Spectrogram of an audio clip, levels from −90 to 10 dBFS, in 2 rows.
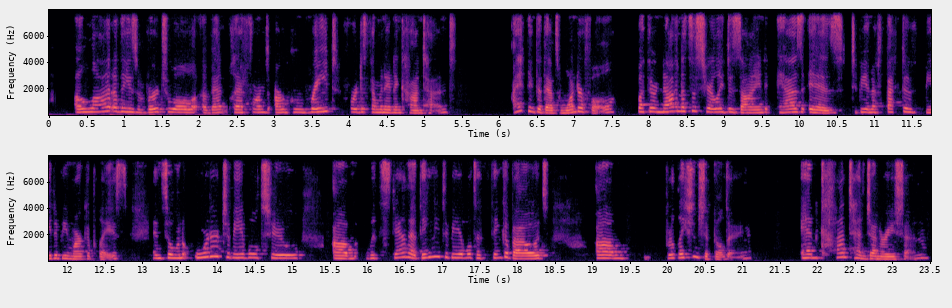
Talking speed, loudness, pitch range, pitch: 140 wpm, -25 LUFS, 220-270 Hz, 240 Hz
